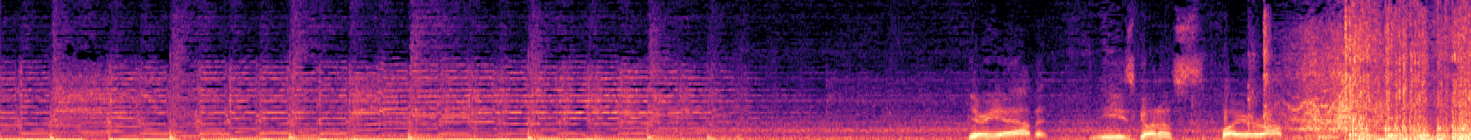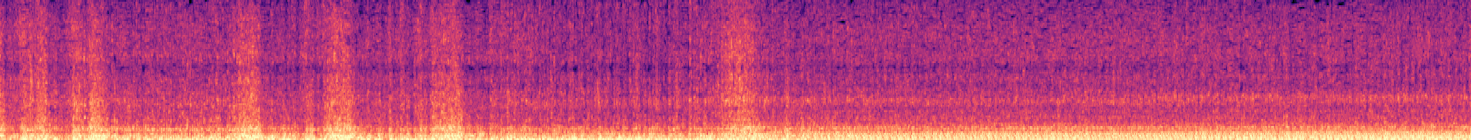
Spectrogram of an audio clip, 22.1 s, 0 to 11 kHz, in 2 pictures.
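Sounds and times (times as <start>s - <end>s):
boat engine revving and idling: 9.4s - 22.0s.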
